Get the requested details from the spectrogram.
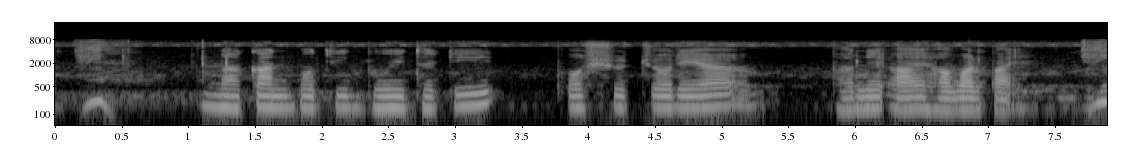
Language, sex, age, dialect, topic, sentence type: Bengali, male, 18-24, Rajbangshi, agriculture, statement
